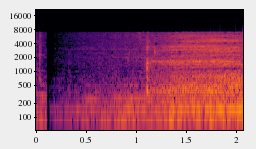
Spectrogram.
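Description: A short click, then a long breath drawn in through the mouth that grows steadily louder over more than a second.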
